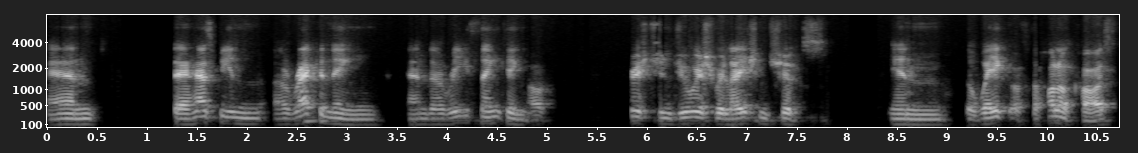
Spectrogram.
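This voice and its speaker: This is an older man with a clear German accent, speaking slowly in a low register. He answers reflectively and often stops to gather his thoughts. His voice comes through a narrow, phone-like line. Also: steady tone. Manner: measured, thoughtful, with frequent "uh" and "um" pauses. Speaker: guest, academy director.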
